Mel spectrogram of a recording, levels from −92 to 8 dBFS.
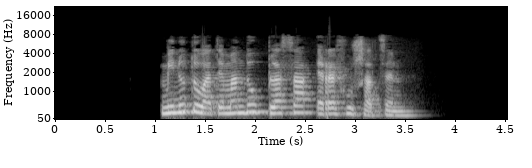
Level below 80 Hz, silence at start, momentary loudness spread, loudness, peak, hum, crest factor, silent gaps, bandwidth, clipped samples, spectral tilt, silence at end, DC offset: -56 dBFS; 1.05 s; 10 LU; -14 LUFS; 0 dBFS; none; 16 dB; none; 7.8 kHz; under 0.1%; -5.5 dB/octave; 0.9 s; under 0.1%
